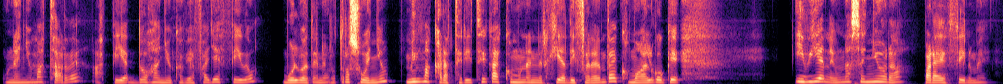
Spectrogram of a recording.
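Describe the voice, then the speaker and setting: A middle-aged woman tells a personal story on a podcast. Her delivery is emotional, heartfelt and halting, with pauses and restarts. Her voice sits at a middle pitch and sounds dry and close. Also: no room sound. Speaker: podcast host.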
